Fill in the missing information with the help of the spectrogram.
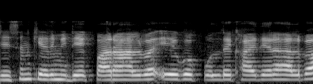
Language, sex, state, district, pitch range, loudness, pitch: Bhojpuri, female, Uttar Pradesh, Ghazipur, 215-235 Hz, -14 LUFS, 225 Hz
